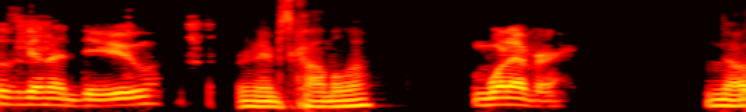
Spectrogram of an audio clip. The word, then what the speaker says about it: Kamala: What do you think Kamala is gonna do? Her name's Kamala.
